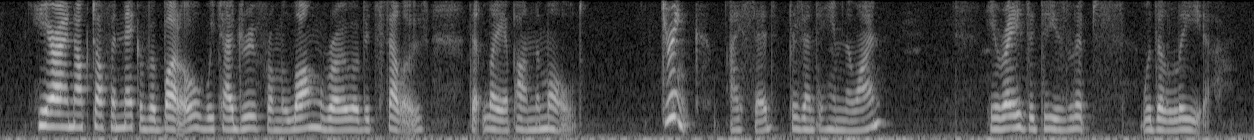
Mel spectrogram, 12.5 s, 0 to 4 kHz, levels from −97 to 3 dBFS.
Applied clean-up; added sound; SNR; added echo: none; none; none; none.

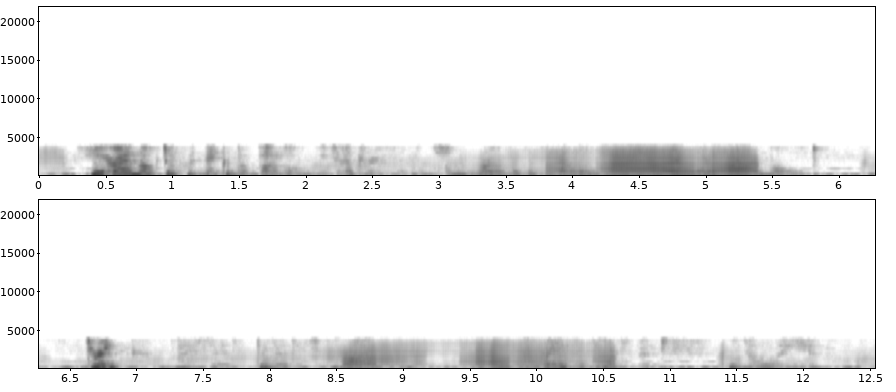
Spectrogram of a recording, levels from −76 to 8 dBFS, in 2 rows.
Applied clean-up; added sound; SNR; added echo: neural separator model SepFormer WHAMR!.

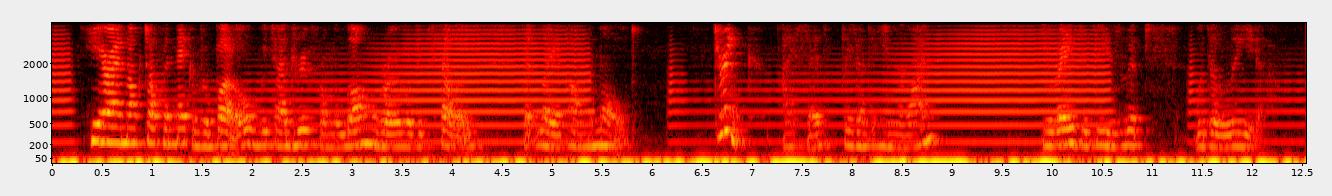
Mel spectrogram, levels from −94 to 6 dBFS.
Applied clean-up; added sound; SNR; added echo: none; Trumpet; 15 dB; reverberation time 0.3 s.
